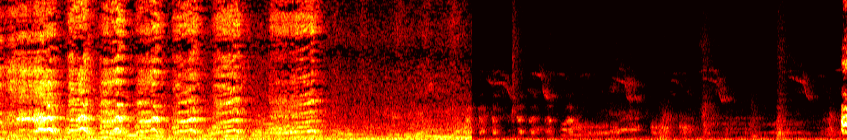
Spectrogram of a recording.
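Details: Ayam ketawa rooster from Meulaboh giving the ngokok laughing crow: a loud, fast series of staccato cackling notes for about three seconds that fades into quieter sounds, with a sudden noise at the end.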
